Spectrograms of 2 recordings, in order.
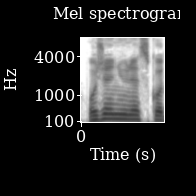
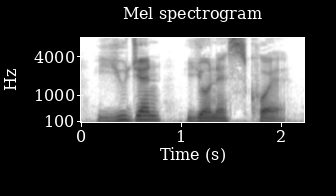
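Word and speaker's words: Eugen Ionescu: اوژن یونسکو در سال 1909 در رومانی به دنیا میاد. البته تلفظ صحیح اسمش به زبان رومانیایی یوجن یونسکوه.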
